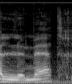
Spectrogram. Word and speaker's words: Lemaitre: Yo, lastimosamente, nunca aprendí el francés, pero sí, se pronuncia Lemaitre en la forma original, pero ya me han dicho Limache, Lemaitre, Limetre, no importa.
